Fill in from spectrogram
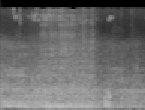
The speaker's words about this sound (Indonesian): dan tuh ini berisik banget motor-motor berisik kedengeran gak sih nolpotnya? Hah? Woeng, woeng, Tuh. Gitu.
